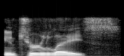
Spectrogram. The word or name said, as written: interlace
